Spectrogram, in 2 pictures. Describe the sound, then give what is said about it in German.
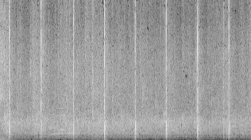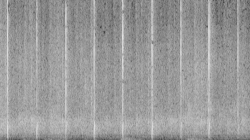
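An audience applauds steadily as a sponsor's representative from McDonald's is welcomed onto the stage. It is a dense wash of clapping punctuated by sharp, regular beats as many hands fall into a shared rhythm, sustained and fairly loud with no one speaking. “Und äh, für Sie brauche ich einen ganz großen Applaus”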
